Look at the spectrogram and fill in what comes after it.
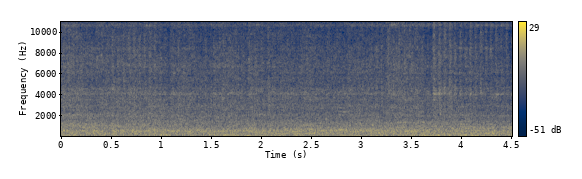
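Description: Park railroad train running along the track, heard from aboard an open-sided passenger car: a steady running noise of the moving cars on the rails.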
